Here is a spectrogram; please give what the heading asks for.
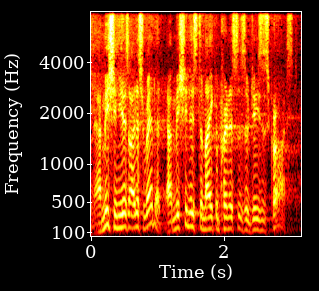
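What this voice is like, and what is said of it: Australian accent. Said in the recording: “in my Australian accent”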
